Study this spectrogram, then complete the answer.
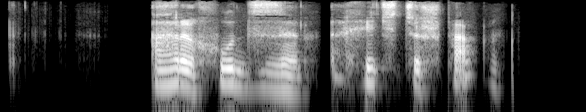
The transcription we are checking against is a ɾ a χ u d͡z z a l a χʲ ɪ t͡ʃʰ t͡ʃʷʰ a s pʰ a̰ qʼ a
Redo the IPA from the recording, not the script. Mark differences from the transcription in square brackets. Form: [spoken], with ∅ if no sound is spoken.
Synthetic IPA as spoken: a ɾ a χ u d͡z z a [r] a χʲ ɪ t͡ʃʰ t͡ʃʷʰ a [ʂ] pʰ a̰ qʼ a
